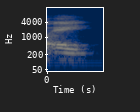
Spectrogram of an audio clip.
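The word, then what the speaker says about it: eight: Recordemos, cuando digo 8, pronuncio la T al final. 7, 8, 9, 10. ¿Verdad? No solo digo 8, sino que hagamos el énfasis. 8. A la T al final, 8.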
